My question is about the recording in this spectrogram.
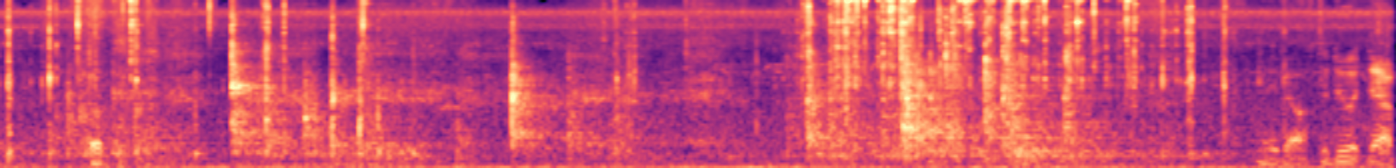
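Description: Metal rigging hardware being handled: shackles, a hook and a crane scale clinking and rattling against the cable and the aluminum tower. Scattered sharp clicks, with a busier stretch of clinking and rustling about five to seven seconds in.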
